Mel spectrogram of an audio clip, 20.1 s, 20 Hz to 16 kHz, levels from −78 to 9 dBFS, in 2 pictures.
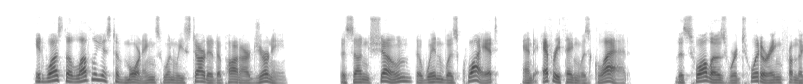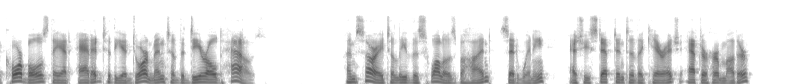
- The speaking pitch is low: Yes, low, 110 Hz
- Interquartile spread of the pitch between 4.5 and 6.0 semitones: Yes, average, 5.1 semitones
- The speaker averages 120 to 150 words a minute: No, average, 175 wpm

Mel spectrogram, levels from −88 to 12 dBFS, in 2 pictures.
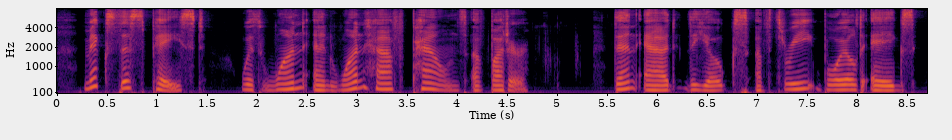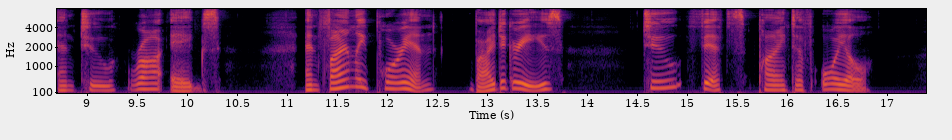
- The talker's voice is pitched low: No, medium, 180 Hz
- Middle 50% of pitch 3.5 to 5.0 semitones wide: Yes, average, 4.6 semitones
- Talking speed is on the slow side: Yes, slow, 115 wpm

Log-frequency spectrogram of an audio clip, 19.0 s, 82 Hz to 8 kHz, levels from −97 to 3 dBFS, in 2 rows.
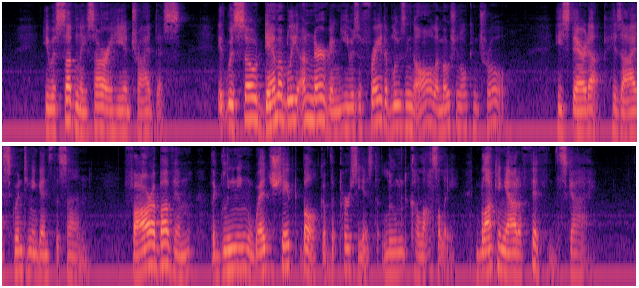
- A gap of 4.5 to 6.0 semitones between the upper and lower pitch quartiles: No, average, 2.7 semitones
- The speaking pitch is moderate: No, low, 125 Hz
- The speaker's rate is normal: Yes, average, 160 wpm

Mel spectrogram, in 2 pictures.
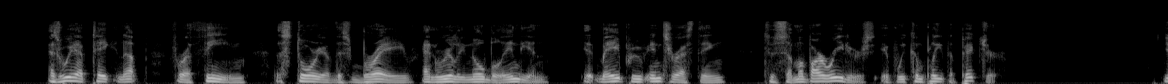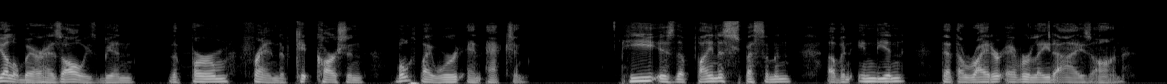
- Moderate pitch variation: Yes, average, 4.3 semitones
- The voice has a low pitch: Yes, low, 115 Hz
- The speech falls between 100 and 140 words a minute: No, average, 160 wpm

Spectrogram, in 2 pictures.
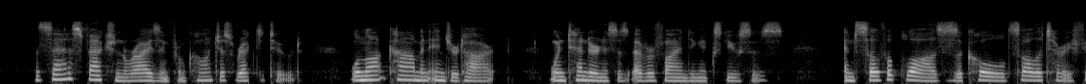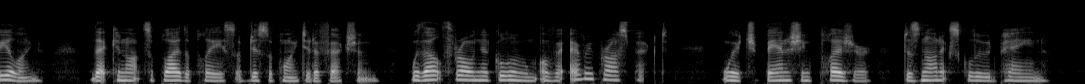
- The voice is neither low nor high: Yes, medium, 180 Hz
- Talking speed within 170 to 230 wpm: No, slow, 135 wpm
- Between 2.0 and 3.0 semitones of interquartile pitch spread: Yes, average, 2.7 semitones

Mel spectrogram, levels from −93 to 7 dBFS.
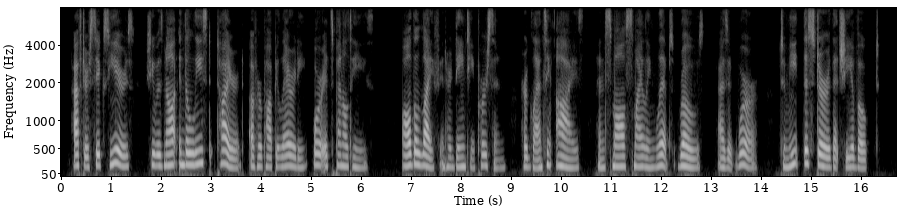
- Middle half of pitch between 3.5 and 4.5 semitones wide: No, average, 2.9 semitones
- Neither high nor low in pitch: Yes, medium, 180 Hz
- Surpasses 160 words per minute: No, average, 145 wpm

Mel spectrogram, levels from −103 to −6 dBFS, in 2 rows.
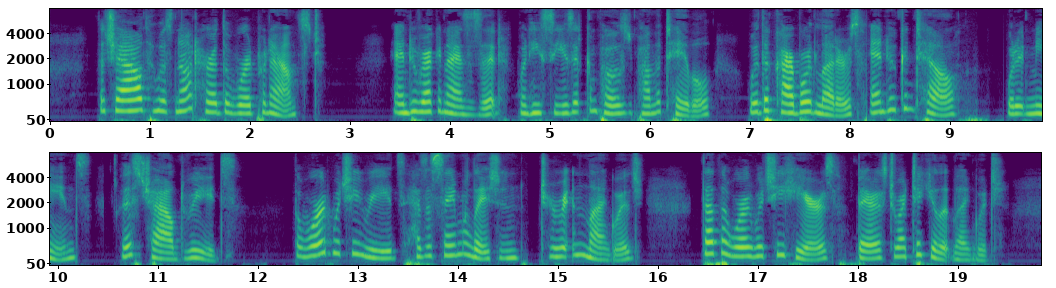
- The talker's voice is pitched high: Yes, high, 230 Hz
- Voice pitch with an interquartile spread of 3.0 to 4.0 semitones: No, wide, 5.4 semitones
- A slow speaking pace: No, average, 170 wpm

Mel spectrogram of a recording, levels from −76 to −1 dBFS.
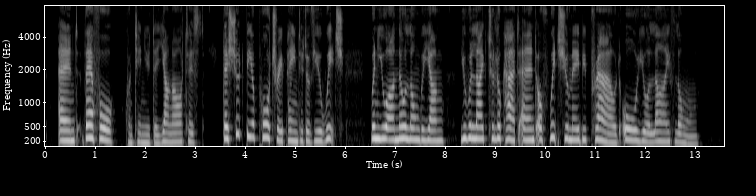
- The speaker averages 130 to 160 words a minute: No, average, 170 wpm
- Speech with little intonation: No, average, 4.1 semitones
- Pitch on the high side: Yes, high, 220 Hz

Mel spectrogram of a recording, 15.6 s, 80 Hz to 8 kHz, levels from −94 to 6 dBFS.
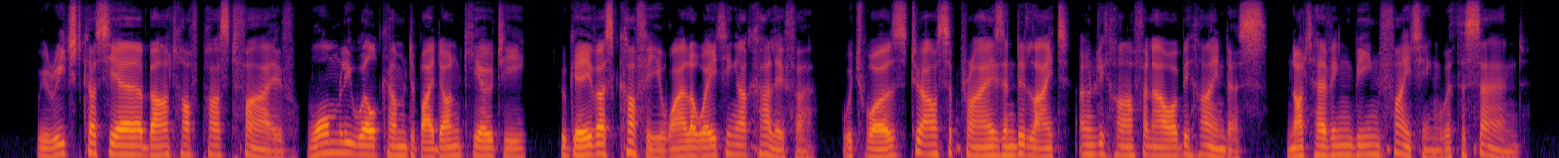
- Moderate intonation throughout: Yes, average, 3.3 semitones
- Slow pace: No, average, 155 wpm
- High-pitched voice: No, low, 120 Hz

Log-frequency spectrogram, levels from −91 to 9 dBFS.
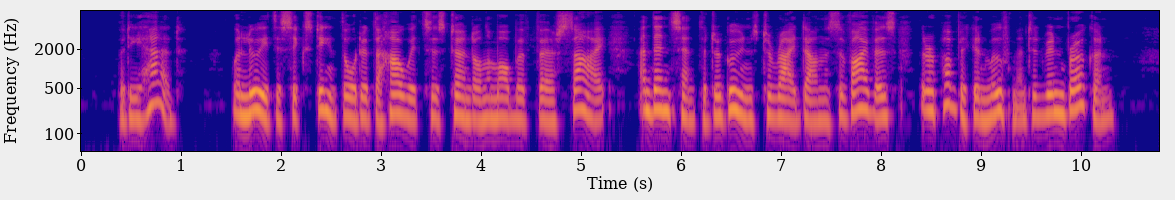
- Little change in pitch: No, average, 4.0 semitones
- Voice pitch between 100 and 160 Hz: No, medium, 185 Hz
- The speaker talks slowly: No, average, 170 wpm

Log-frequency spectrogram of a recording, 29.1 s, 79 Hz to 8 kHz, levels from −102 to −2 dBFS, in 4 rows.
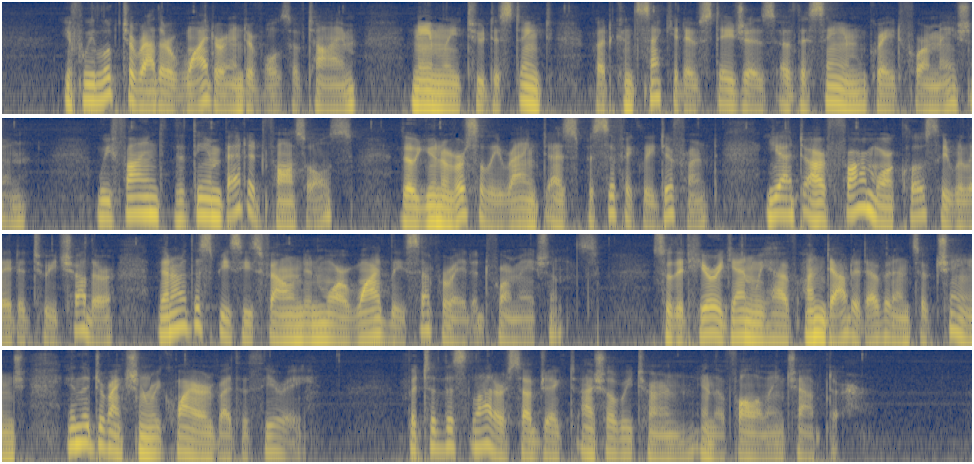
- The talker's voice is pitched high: No, low, 105 Hz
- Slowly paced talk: No, average, 165 wpm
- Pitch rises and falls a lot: Yes, wide, 6.4 semitones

